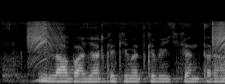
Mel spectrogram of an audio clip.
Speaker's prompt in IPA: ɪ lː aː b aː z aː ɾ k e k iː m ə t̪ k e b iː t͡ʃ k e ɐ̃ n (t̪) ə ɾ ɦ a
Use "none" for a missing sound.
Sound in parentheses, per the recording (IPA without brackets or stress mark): t̪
